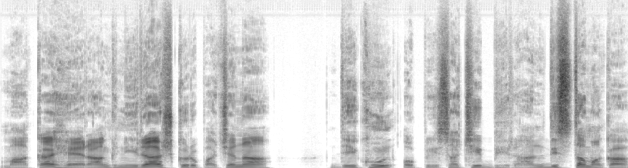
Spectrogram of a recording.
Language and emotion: Goan Konkani, fearful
